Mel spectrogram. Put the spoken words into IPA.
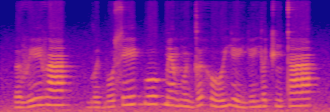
ə˨ v eː˦ v ã˦ | ɡʷ e˨ b o˧ s eː˦ ɡ͡b oː˦ ɡ͡b ɛ̃˧ ɡʷ ĩ˨ ɡ ə˦ h oː˨˦ j eː˨ j e˧ j ə˦ t͡ʃ ĩ˧ t ã˦

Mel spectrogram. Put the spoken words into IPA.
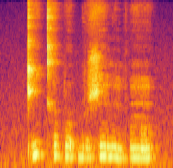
kʼ i kʰ ə p o ʔ b o ʃ ĩ b õ b ʔ õ

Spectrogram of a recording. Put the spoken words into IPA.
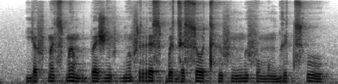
j ɛ f ɓ ə̃ s ɓ ə̃ b ə p ɛ ʒ ĩ f b ə̃ f r ə s ɓ ə d ə s o tʰ ɨ f ə̃ ŋ͡m ɨ f o m õ ɡ͡b ɨ t͡sʰ u

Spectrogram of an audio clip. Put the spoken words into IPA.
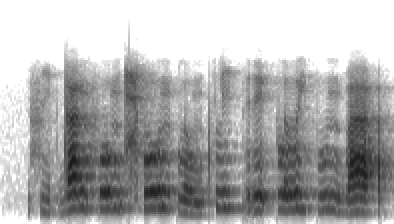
f i˨˩ ʔ d a˥˩ n f o˥˩ m t͡ɕʰ oː˥˩ n p l o˩˦ m pʰ l i˥˩ ʔ p r e˦˥ ʔ p l ɤː˥˩ j p u˥˩ n b a˥˩ ʔ

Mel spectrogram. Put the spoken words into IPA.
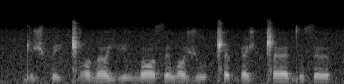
ɖ i ʒ θ i ɡ͡ǁ ɔ ð ʌ j i l ð ɔ s ə w ɔ ʒ u ǁ ə ɡ ɽ ɜ ʒ ǁ ɜ d u s ə

